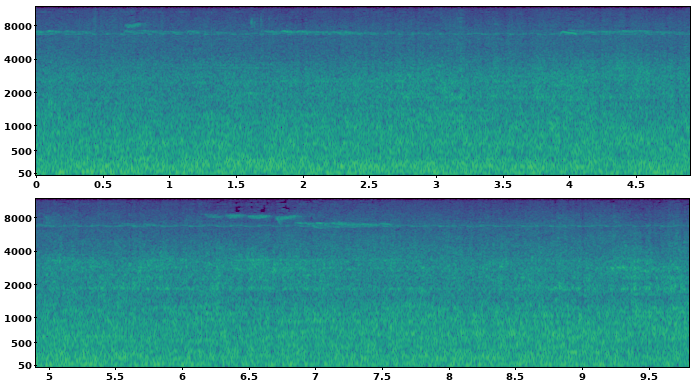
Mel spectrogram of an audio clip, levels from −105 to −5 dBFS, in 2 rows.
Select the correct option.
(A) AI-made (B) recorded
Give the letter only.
B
